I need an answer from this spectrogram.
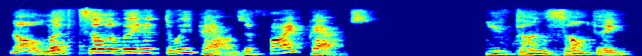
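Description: This Brooklyn, New York life coach, a podcast guest, has a fairly high, darkish voice with big pitch swings, a normal speed and a Brooklyn accent. His conversational interview explanation is motivational, packed with rhetorical questions and acted-out self-talk, in lo-fi audio.

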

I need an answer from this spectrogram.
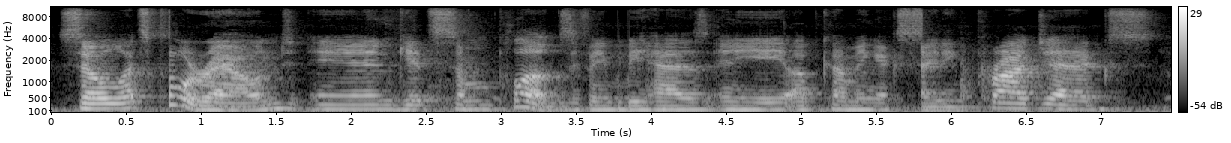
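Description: A man hosting a casual podcast, laid-back and quick to laugh. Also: medium pitch, fairly bright tone. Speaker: podcast host. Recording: echoey room with crowd noise.

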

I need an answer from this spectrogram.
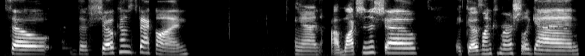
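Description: A woman's voice: medium pitch, slow pace, gravelly, dry recording. A young adult woman co-hosting a podcast, telling stories in a chatty way with fillers and laughs. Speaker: podcast co-host. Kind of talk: casual chat.

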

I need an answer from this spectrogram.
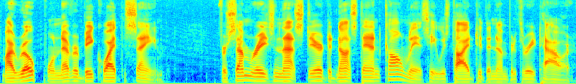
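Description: An American man with a slightly rough, worn-out morning voice, hosting a radio show with wry, understated folksy storytelling and verse. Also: fairly low pitch, normal speed, fairly bright tone, dry recording, rough recording. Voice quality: a little rough and croaky. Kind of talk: scripted folksy monologue with cowboy poetry.

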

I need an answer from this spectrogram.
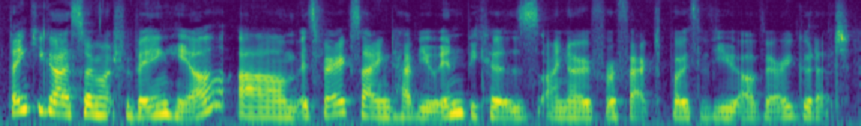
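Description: A woman's voice: lowish voice, quick pace, gravelly. Curious woman hosting a radio science show. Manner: curious, inquisitive. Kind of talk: casual live radio chat. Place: radio studio.

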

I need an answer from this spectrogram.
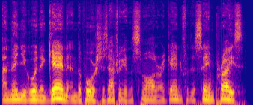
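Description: This man talks rapid-fire in a medium-pitched, slightly mellow voice, thick and nasal from a cold. A cook and cookery teacher from Cork, Ireland, he appears as a guest and explains things in casual conversation, frequently repeating himself.

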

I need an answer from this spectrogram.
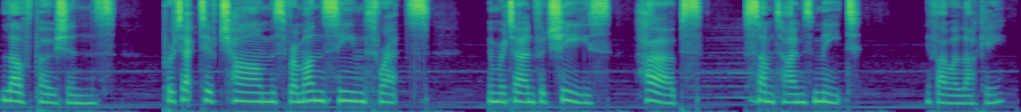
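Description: Woman voicing an old storybook hag, crackling and smug, low and dark, faint music bed. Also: fairly even intonation, takes it slowly, lightly acted. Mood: menacing. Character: wiry old female hag, menacing and smug.

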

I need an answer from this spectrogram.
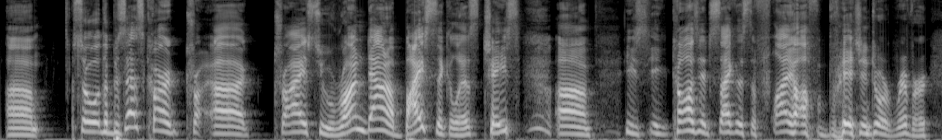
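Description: A man's voice: high voice, expressive, unhurried, bright, forceful tone. A man co-hosting a casual podcast, recapping a movie scene by scene, chatty and swearing, with frequent laughs.

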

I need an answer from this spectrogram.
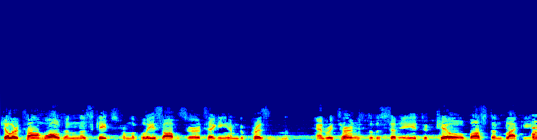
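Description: Old radio show announcer, a man. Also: on the high side. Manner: measured, formal recap delivery. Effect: old radio show broadcast. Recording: dull lo-fi old radio recording with music. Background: music under the voice.

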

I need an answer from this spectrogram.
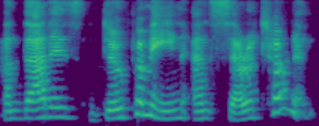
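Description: A woman's voice: mid-range voice, moderate pace. Scottish lady, middle-aged, chatty guest on a podcast, lots of "you know". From Scotland. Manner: animated storytelling with frequent "you know". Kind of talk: casual interview talk.

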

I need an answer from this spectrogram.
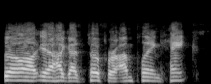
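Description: A man's voice: high voice, level tone, a little fast, a bit bright, no echo, dull audio. A man chatting casually as a player at a tabletop role-playing game.

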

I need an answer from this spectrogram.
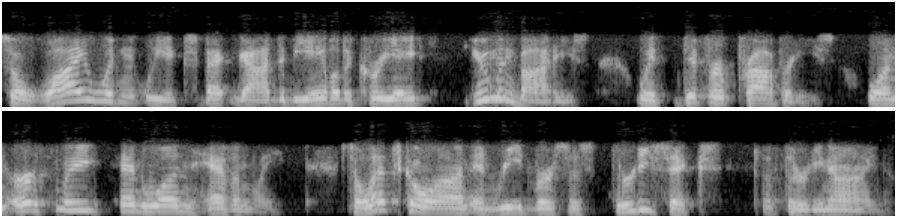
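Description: A man with a somewhat high voice leads a radio Bible lesson, working through scripture step by step and quizzing his partner as he goes. The sound is thin and narrow like a phone line, with no room echo at all. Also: big pitch swings, moderate pace, creaky. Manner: methodical, explanatory, poses questions to co-host. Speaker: Bible teacher, radio host. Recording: tinny, phone-like radio audio.

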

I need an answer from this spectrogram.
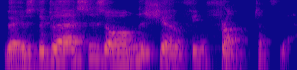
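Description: A woman voicing a curt, dismissive barman, speaking low and slow in a roomy-sounding recording. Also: animated, darkish tone. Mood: scornful. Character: curt, scornful male barman. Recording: roomy echo.

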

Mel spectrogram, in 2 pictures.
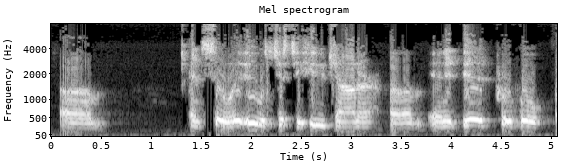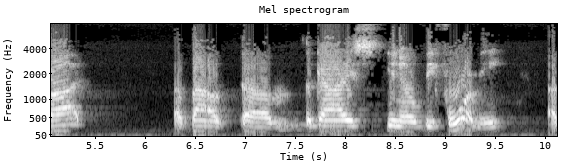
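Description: A man in his sixties, a former pitcher, reminiscing reflectively in a halting way with many pauses and repeats. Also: gravelly, poor audio. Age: 60s. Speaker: former professional baseball pitcher. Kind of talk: reflective interview recollection.

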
